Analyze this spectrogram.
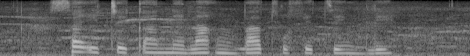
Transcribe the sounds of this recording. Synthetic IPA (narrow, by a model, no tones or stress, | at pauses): saɪtʼɪkʼanɛlaŋ̩bat͡sʼʊfet͡sʼeŋ̩lɪ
